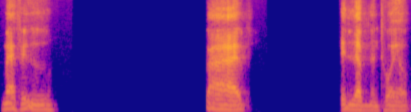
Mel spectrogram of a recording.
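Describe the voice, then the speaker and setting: A man preaching a sermon with passion, dwelling on words and rising to shouts. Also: medium pitch, steady tone, vocal fry, breathy edge. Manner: impassioned, builds to shouts and drawn-out emphasis.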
